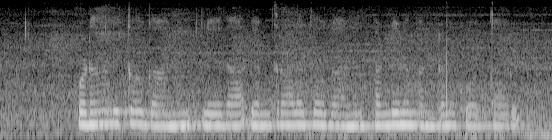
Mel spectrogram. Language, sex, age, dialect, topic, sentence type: Telugu, male, 18-24, Southern, agriculture, statement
